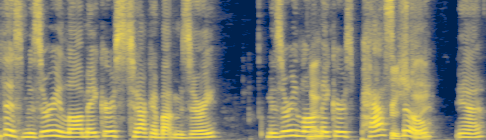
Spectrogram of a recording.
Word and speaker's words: Missouri: missouri lawmakers talking about missouri missouri lawmakers pass bill yeah say it properly no i pronounce the i that is pretty properly uh pass a bill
